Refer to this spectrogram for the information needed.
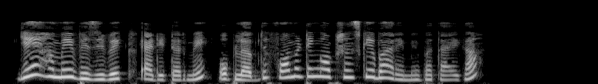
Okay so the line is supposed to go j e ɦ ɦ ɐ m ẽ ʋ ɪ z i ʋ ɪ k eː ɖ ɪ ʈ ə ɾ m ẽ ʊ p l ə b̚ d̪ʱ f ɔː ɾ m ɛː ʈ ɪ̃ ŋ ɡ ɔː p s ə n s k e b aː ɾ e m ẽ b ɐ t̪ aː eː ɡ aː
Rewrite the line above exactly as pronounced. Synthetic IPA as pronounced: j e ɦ ɦ ɐ m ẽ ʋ ɪ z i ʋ ɪ k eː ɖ ɪ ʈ ə ɾ m ẽ ʊ p l ə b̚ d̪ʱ f ɔː ɾ m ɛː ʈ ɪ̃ ŋ ɡ ɔː p ʃ ə n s k e b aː ɾ e m ẽ b ɐ t̪ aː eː ɡ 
